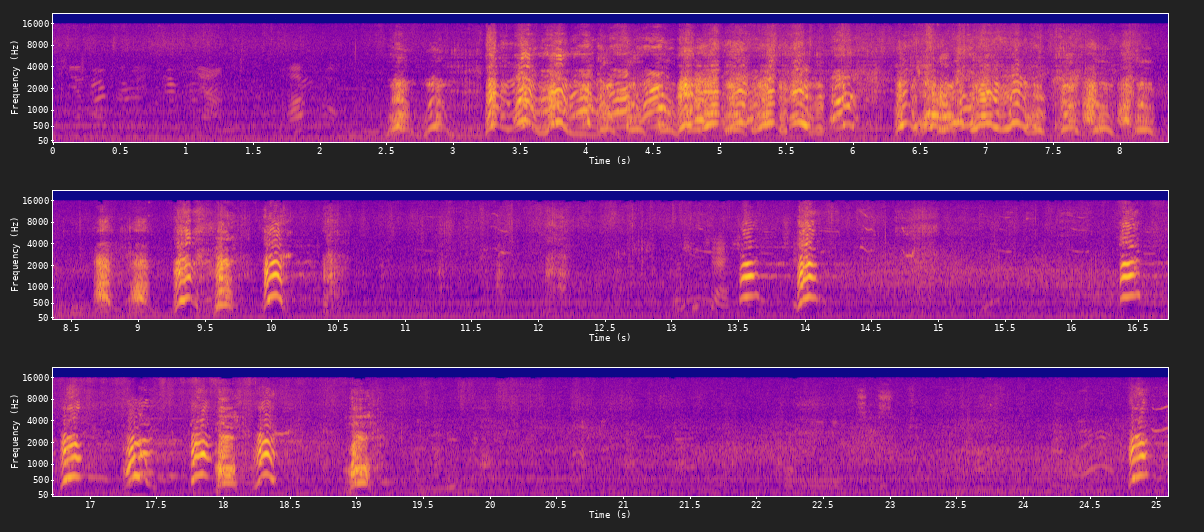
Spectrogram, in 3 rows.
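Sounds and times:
dog yipping: 2.5s - 10.6s, 13.2s - 19.3s, 24.8s - 25.0s.

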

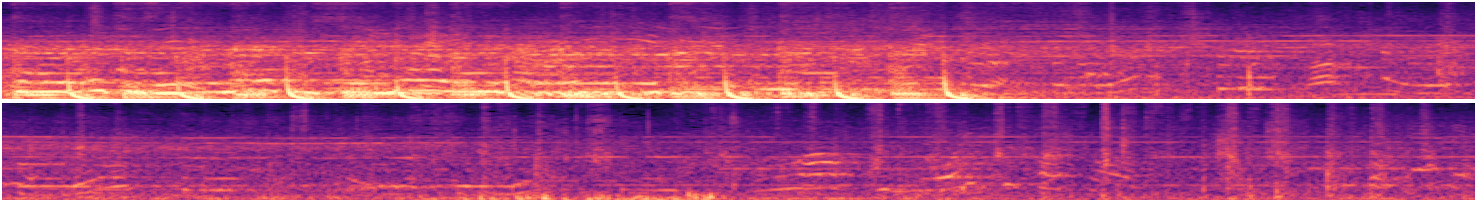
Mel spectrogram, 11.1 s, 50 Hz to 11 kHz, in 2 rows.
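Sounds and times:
people talking and calling: 0.0s - 11.0s.

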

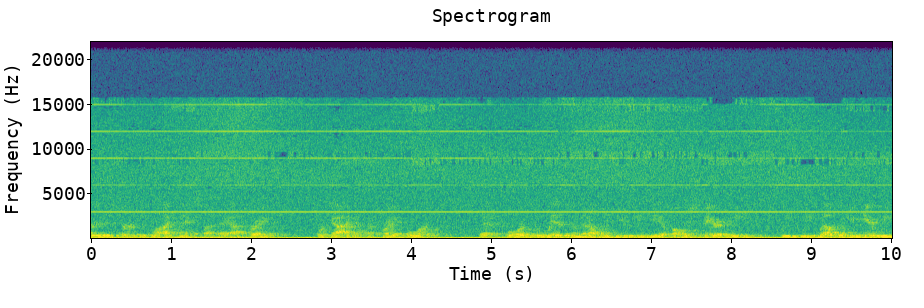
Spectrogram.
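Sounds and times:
person praying quietly: 0.0s - 2.2s, 2.8s - 4.2s, 4.9s - 10.0s
low electrical hum: 0.0s - 10.0s.

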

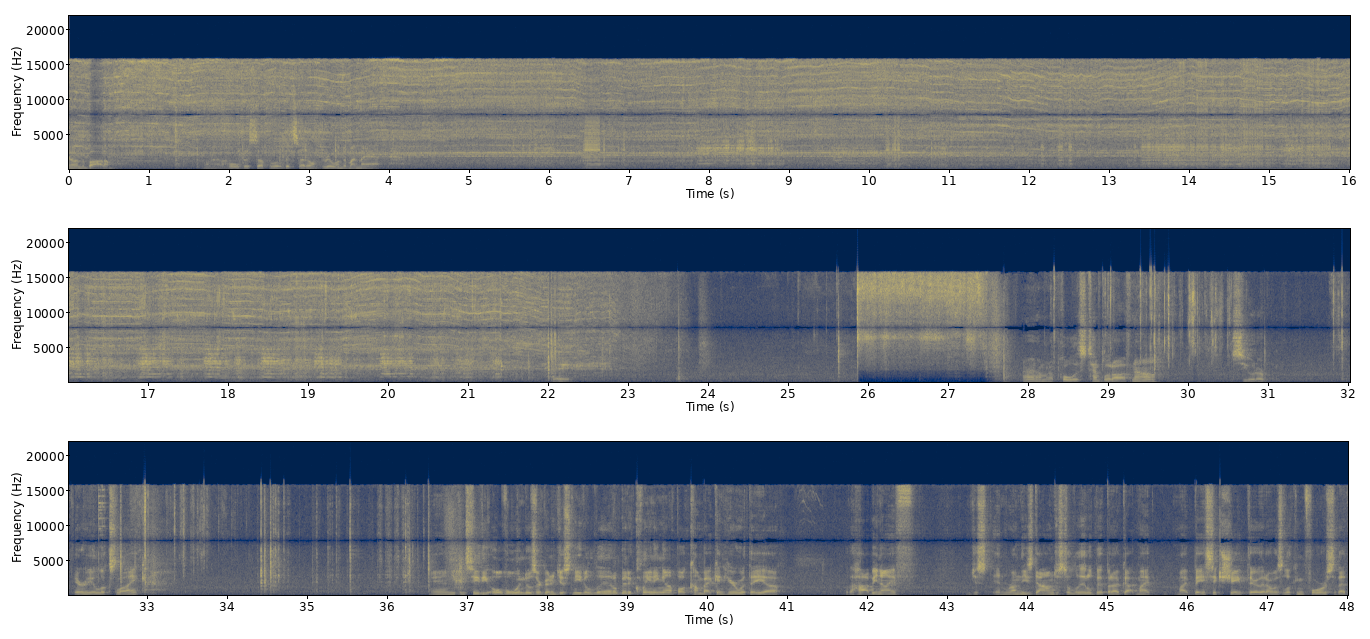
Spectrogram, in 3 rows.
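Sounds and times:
rotary tool whining: 0.0s - 23.3s.

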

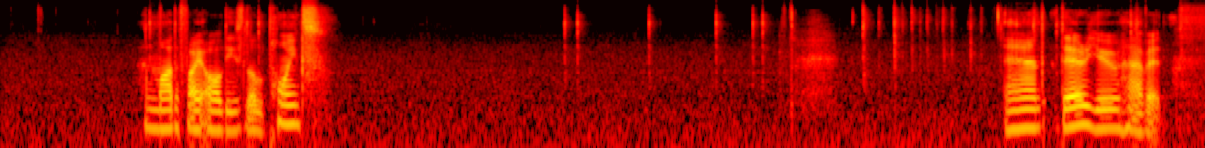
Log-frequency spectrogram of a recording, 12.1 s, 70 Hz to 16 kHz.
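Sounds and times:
mouse and keyboard clicks: 5.6s - 8.0s, 8.6s - 11.4s.

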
